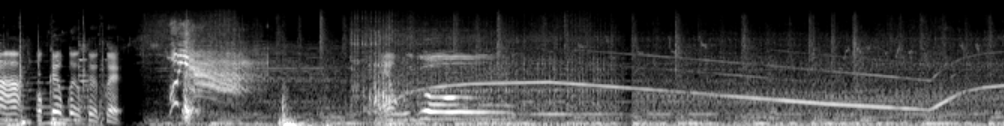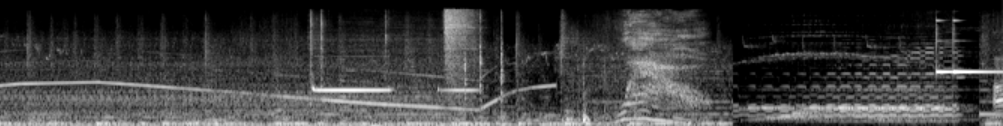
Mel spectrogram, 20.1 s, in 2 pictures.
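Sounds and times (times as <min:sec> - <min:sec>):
police siren wailing: 0:04.2 - 0:17.2.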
